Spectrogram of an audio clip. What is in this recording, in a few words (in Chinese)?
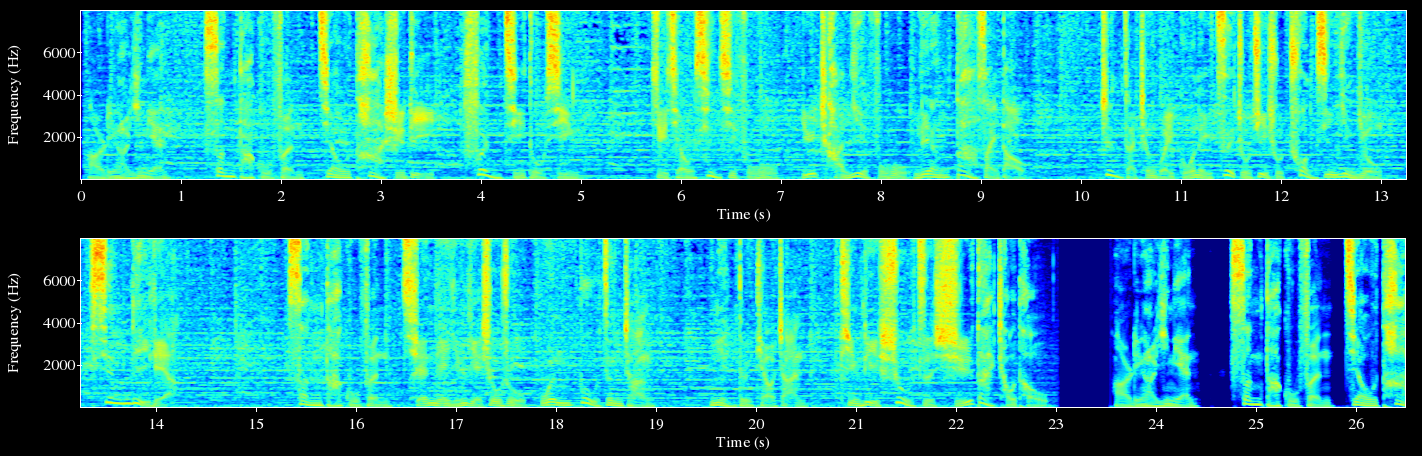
宣传大气企业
